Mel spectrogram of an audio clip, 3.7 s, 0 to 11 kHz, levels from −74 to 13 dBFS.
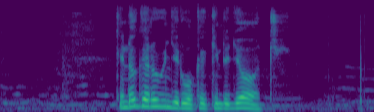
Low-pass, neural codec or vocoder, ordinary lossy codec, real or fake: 9.9 kHz; autoencoder, 48 kHz, 128 numbers a frame, DAC-VAE, trained on Japanese speech; none; fake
